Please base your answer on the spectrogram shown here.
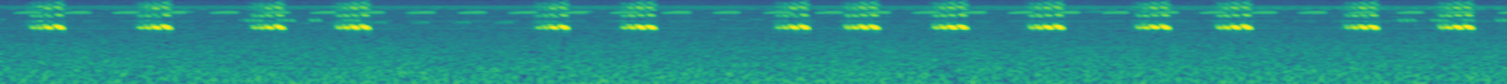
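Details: Night-time cricket in a grassy field, Vietnam, chirping in brief pulsed bursts, mostly one or two at a time with irregular gaps under a second, against a thin continuous high-pitched insect drone.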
